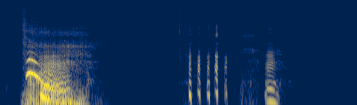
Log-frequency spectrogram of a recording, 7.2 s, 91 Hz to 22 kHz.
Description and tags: AS076583 Relief
voice of user AS076583
consolation, vocal, human, cheer, man, voice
